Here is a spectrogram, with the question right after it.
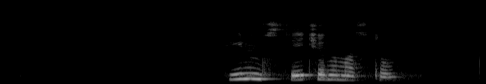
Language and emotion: Russian, neutral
